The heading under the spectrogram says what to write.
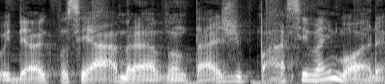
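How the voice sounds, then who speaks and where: Speaking with a Brazilian accent, a man of medium pitch keeps a moderate pace. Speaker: sim racing podcast host. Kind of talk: post-race recap podcast. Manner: casual, filler-heavy with repetitions.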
